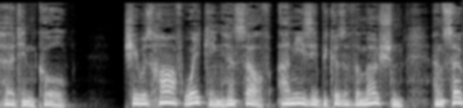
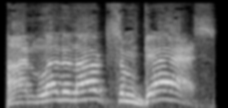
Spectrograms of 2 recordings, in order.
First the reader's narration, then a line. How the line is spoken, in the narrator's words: he shouted to Serafina Pekela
